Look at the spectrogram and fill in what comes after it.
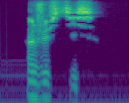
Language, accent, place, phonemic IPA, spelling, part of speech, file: French, France, Lyon, /ɛ̃.ʒys.tis/, injustices, noun, LL-Q150 (fra)-injustices.wav
- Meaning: plural of injustice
